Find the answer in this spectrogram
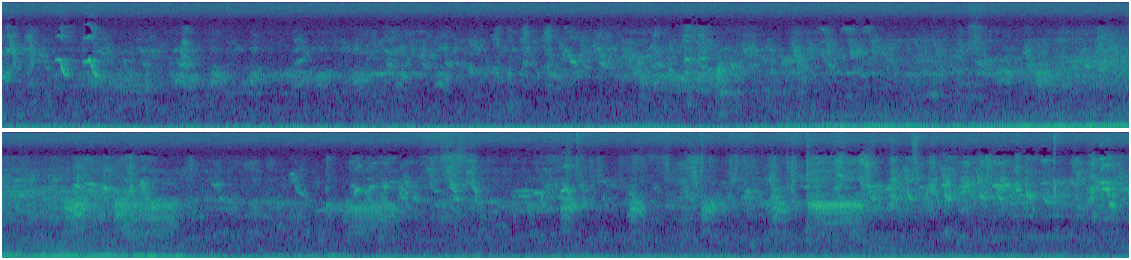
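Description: Birds calling in scattered short calls throughout, over a steady low rumble on the microphone that swells in the middle.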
